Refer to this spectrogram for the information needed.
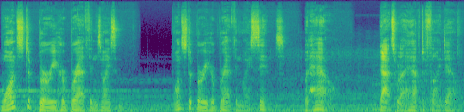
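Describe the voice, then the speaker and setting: Guy voicing a haunted gothic horror game protagonist, guilty and somber, low hushed voice, music behind. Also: animated, slow. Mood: brooding. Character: brooding, guilt-ridden man haunted by lost love. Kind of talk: gothic horror visual novel reading. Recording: background music under the voice.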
